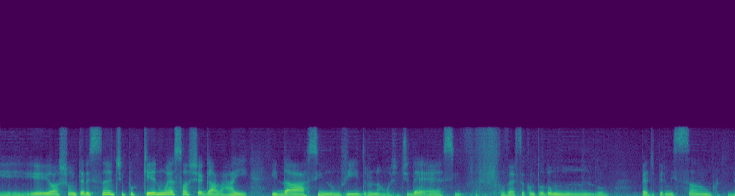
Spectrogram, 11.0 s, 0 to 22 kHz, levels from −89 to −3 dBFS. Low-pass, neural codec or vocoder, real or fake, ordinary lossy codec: none; codec, 16 kHz, 0.7 kbps, FocalCodec; fake; none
